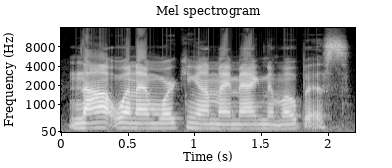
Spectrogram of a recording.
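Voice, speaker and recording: An actress playing an intense, abrasive composer with grand ideals, sardonic and casually profane, in a naturalistic audio drama. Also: female voice, low-pitched, level tone, fairly quick, pushed and bright, clear, resonant tone. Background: music playing in the room.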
